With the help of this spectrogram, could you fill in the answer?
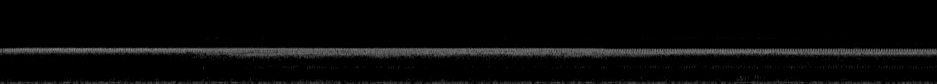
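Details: American toads calling at South Point, Huron, Ohio, on 10 May 2022: a long, unbroken high musical trill held steadily throughout, with a second overlapping trill at a slightly different pitch joining after two seconds.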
